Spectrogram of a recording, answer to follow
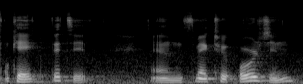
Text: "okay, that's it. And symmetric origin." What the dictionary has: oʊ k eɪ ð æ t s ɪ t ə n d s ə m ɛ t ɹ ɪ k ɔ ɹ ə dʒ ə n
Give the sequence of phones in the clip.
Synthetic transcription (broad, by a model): oʊ k eɪ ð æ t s ɪ t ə n s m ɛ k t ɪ ɔ ɹ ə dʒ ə n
